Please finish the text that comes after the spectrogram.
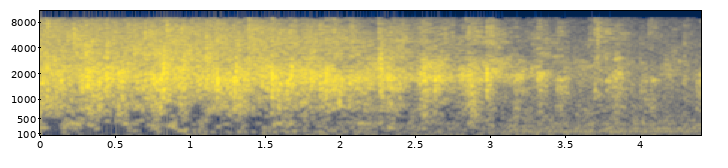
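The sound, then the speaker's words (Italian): A church audience at Fonte di Vita in Modena applauds to welcome a visiting apostle, a dense crackle of many hands clapping at once, holding steady for about two seconds before gradually thinning and fading out. “Facciamo un applauso al nostro apostolo.”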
